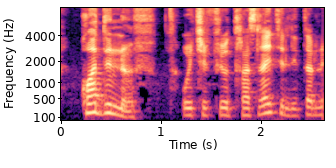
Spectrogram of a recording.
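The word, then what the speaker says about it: quoi de neuf: It's common these days, and but the pronunciation in French and the way it is written, it's a little bit, let's say, weird. "Quah-du-nuff," which if you translate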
